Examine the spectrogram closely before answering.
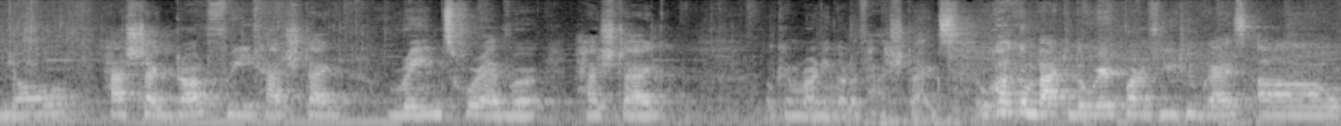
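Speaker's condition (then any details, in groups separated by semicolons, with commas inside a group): No condition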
